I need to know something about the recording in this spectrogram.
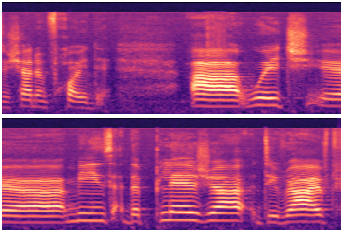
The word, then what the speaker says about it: schadenfreude: a German Shedden Friday challenge I think you pronounce a schadenfreude which means the pleasure derived from another's displeasure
